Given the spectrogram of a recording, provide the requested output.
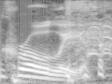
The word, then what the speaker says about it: Crowley: Crowley is how you pronounce it.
